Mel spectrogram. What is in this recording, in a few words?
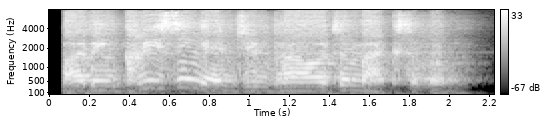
tutorial dialogue, english; War Thunder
